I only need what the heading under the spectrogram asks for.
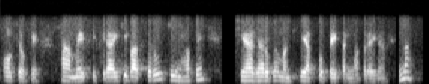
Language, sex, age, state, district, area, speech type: Hindi, male, 45-60, Madhya Pradesh, Bhopal, urban, conversation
